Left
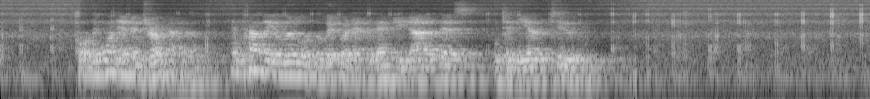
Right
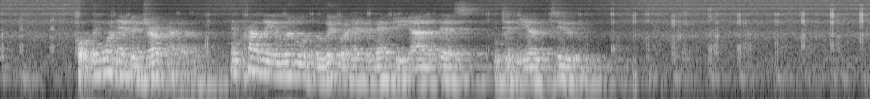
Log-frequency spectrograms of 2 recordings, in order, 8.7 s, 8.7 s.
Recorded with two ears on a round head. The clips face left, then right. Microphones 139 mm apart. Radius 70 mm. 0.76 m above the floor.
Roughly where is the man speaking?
Right.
